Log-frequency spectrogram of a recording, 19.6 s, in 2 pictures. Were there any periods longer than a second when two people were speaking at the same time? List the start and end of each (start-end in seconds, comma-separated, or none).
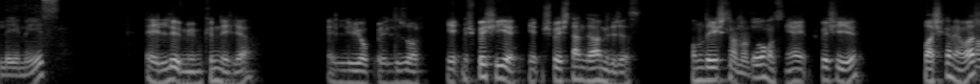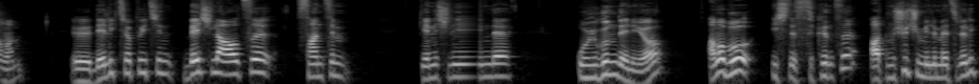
none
